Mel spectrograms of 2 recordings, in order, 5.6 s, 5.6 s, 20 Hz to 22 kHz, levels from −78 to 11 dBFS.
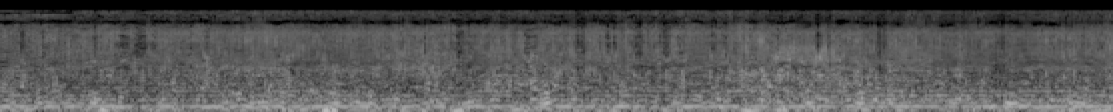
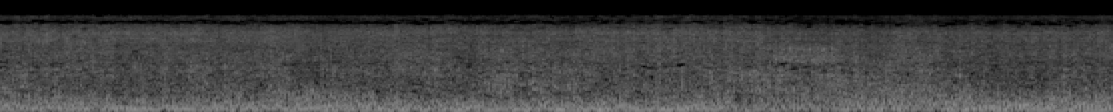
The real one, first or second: second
